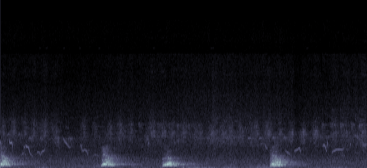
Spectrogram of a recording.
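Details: Golden Retriever puppies at play outdoors in a meadow give short, hoarse barks about every second, while thin chirps from small birds twitter faintly above them.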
